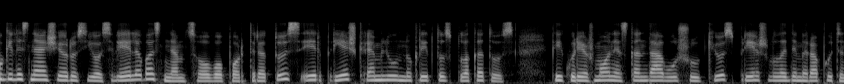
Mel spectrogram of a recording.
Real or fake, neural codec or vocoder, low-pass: fake; codec, 16 kHz, 0.7 kbps, FocalCodec; 7.2 kHz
